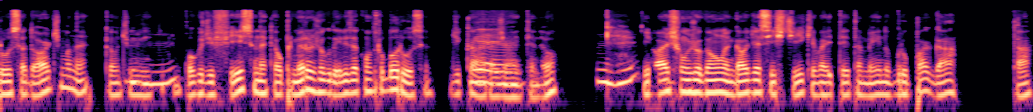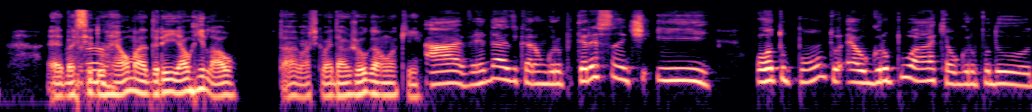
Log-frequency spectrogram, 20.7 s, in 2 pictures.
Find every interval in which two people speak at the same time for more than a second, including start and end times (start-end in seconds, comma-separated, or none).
none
